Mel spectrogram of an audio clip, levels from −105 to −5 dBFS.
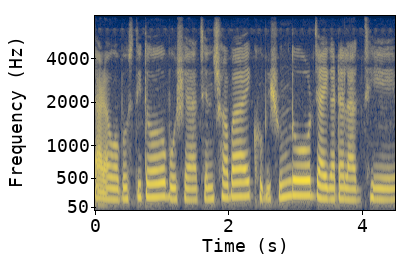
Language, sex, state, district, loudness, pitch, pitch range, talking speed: Bengali, female, Odisha, Malkangiri, -18 LUFS, 185 Hz, 170-210 Hz, 120 wpm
